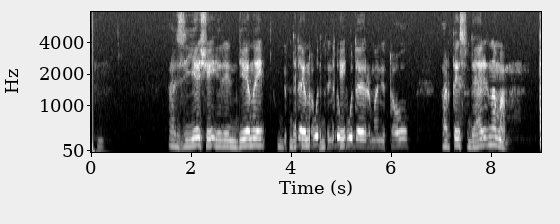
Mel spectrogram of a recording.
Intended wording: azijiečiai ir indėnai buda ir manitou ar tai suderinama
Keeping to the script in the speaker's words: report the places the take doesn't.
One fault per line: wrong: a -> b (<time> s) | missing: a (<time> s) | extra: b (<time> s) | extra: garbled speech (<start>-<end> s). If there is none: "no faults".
extra: garbled speech (3.9-5.1 s)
